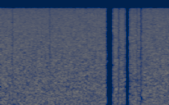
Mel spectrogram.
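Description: Television static sound effect: a steady hiss of white noise that cuts out briefly twice about a second and a half in.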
